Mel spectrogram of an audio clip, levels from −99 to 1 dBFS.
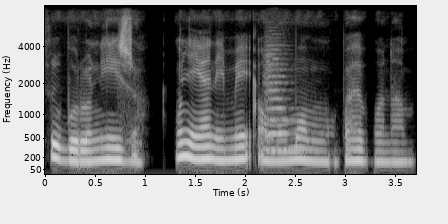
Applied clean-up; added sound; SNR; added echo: none; Bowed string instrument; 12 dB; none.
